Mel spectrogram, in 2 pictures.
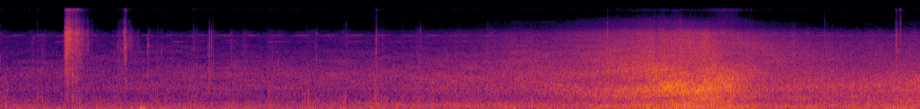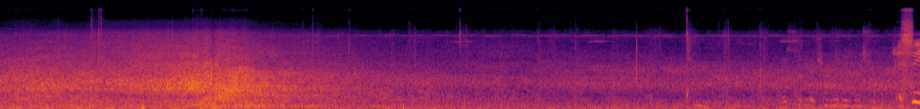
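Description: Road traffic passing close by: two vehicles go past one after another, each a swell of tyre and engine noise that rises and fades, the first peaking about ten seconds in and the second around seventeen seconds, over a steady hum of more distant traffic.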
